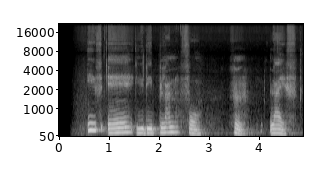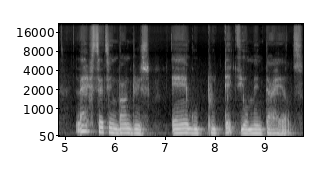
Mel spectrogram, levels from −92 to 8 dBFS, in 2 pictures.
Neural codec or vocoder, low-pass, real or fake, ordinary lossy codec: none; none; real; none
